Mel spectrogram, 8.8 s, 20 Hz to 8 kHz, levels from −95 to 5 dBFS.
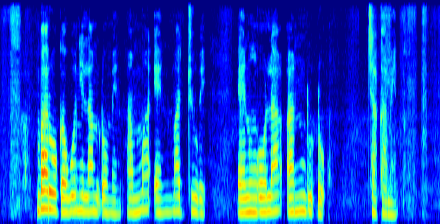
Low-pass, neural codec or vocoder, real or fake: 7.2 kHz; vocoder, 44.1 kHz, 128 mel bands, Pupu-Vocoder; fake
